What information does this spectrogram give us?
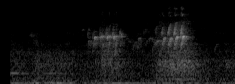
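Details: Gloster canary chicks begging while a hen and cock feed them during breeding; a hiss-like burst of high, rough chirping swells near one second, then a louder cluster follows about a second later.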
